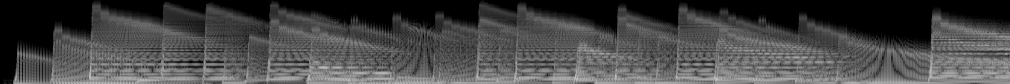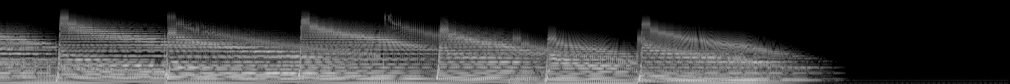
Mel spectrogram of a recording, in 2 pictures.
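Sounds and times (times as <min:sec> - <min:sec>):
hi-res synthesizer: 0:00.3 - 0:18.5.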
